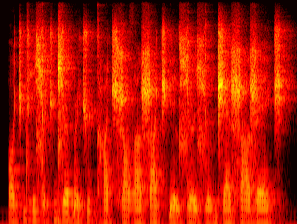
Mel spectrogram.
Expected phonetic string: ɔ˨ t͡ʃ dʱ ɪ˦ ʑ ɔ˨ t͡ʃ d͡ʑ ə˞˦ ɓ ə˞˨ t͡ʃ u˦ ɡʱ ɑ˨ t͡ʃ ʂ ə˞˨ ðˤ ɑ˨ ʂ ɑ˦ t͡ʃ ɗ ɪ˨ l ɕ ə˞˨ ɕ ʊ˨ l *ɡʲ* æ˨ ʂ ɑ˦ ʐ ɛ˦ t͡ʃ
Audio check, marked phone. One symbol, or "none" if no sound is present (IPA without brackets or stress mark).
d͡ʒ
